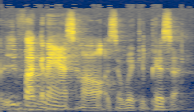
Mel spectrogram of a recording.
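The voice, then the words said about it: Put-on Boston accent. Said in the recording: “Was she Transylvanian? Why did you sound like that? ... Boston accent is from her. And so it may not be that accurate.”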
